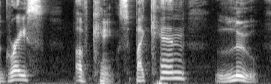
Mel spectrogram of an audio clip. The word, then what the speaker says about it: Liu: Kings by Ken luu I really want to say Leu because it's spelled exactly like xiin Liu's name but I think it's pronounced L because I think I've heard him pronounce it that way and if that's how Ken pronounces his name that's probably how I should pronounce it too first things for spoiler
